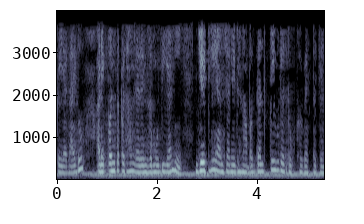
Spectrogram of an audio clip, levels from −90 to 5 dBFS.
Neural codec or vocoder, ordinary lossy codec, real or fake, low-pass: codec, 16 kHz in and 24 kHz out, 2.2 kbps, FireRedTTS-2 codec; AAC, 16 kbps; fake; 3.6 kHz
